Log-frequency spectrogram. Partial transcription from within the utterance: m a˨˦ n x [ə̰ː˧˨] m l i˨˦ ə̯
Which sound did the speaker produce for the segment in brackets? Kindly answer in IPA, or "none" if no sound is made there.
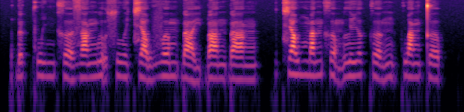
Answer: ə̰ː˧˨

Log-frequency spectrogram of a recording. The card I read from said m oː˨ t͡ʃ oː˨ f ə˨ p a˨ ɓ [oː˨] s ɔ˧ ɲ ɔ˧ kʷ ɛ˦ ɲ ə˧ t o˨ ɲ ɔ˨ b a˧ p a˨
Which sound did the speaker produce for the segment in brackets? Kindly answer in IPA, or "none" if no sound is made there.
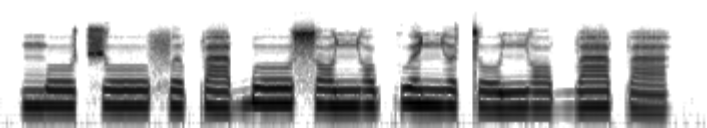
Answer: oː˦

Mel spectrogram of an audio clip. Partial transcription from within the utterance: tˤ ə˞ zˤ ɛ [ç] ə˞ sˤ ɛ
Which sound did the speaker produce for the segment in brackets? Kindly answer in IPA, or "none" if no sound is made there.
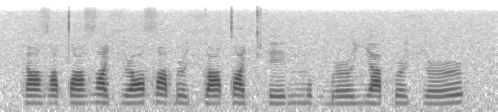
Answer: ç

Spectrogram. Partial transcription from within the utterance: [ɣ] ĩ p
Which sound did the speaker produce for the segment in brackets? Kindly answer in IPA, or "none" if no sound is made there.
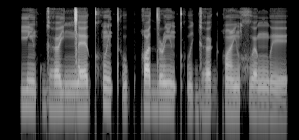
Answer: j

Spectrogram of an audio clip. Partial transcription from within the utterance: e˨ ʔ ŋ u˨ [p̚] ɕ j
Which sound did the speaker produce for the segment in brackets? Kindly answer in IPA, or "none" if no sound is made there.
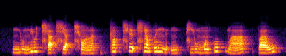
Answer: p̚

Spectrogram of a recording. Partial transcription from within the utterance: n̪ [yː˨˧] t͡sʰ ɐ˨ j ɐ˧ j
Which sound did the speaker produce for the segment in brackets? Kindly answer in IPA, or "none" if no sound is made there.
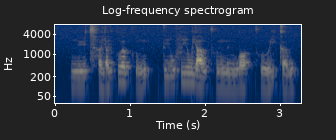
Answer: yː˨˧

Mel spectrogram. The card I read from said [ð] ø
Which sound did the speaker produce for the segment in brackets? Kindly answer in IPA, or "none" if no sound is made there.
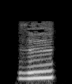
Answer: ð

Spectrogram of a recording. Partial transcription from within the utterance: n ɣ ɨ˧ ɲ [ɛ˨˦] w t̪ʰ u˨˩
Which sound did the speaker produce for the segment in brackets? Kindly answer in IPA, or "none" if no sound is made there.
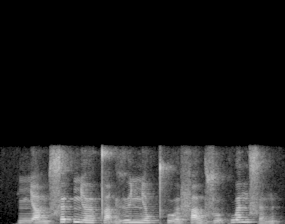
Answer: ə˨˦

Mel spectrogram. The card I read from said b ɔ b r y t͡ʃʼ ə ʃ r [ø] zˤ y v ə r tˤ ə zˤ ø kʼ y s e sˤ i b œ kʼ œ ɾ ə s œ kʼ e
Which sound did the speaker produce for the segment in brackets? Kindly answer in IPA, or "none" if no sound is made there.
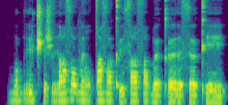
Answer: e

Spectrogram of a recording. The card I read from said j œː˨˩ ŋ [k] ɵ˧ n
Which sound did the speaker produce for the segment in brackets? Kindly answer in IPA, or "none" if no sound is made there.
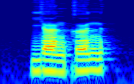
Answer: k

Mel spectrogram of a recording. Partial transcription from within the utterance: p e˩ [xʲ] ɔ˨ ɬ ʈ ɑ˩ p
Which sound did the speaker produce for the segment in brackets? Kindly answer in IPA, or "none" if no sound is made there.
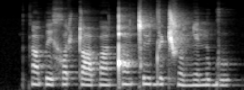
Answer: x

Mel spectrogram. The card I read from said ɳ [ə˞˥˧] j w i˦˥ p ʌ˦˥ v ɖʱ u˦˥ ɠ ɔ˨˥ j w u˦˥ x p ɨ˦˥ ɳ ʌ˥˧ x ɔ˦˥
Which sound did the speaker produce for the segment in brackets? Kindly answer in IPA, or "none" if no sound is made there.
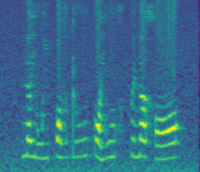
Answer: ə˥˧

